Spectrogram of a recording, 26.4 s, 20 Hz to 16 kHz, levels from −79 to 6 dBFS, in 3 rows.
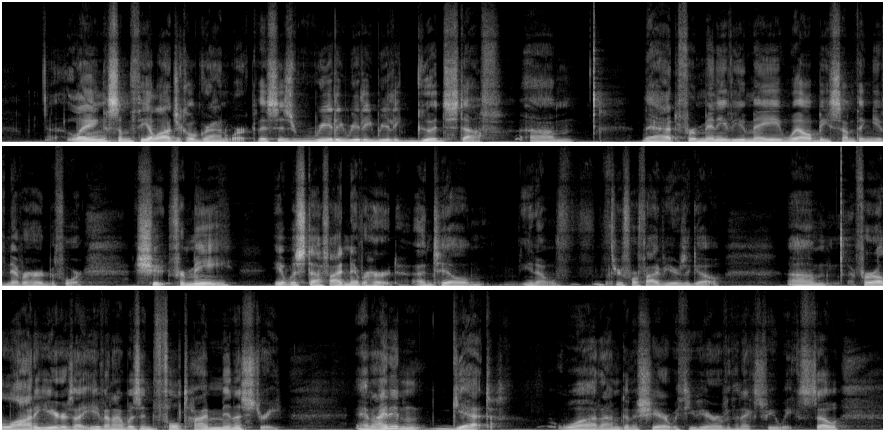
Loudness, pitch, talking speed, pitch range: -21 LUFS, 125 Hz, 170 wpm, 110-145 Hz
